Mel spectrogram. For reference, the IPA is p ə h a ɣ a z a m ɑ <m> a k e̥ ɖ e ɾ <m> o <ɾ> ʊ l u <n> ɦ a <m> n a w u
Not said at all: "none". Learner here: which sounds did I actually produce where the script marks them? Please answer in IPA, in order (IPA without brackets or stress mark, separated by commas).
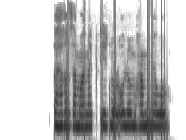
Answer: n, n, ɾ, m, m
